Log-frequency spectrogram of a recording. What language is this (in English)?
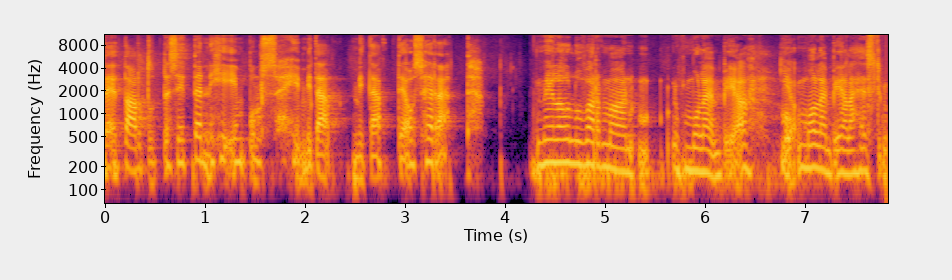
Finnish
